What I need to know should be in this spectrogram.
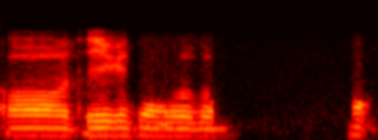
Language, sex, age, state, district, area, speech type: Assamese, male, 18-30, Assam, Jorhat, urban, conversation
